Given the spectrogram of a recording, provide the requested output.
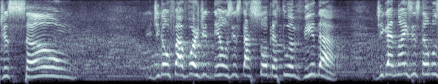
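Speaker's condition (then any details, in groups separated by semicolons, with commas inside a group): No condition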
